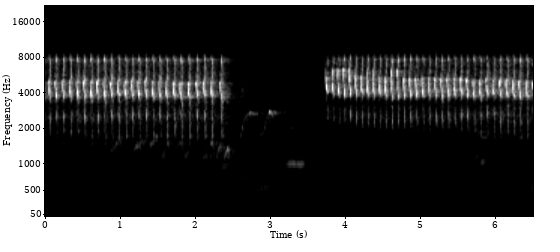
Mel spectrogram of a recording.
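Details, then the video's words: A cililin sings a fast, high, metallic trill of rapid, evenly spaced notes in two long bursts with a brief pause between, a recording used as a master song for training. "SUARA BURUNG - Masteran Terbaik Cililin"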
